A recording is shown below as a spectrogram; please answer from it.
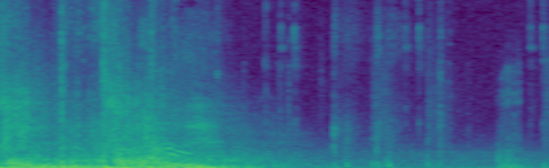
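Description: Rapid gunfire bursts in the video game Valorant, a loud cluster of shots at the start that breaks off into a few scattered quieter pops and footsteps afterward.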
